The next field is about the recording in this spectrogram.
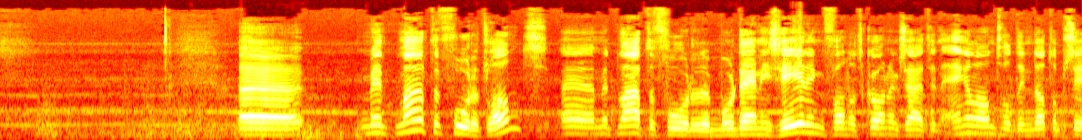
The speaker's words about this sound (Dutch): mijn excuses voor de wind als u die heel erg hoort, eh, trouwens.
